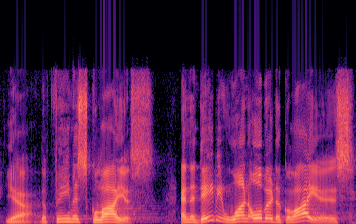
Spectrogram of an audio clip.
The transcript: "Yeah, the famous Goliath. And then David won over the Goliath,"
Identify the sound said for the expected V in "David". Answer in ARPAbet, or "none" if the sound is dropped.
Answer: B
